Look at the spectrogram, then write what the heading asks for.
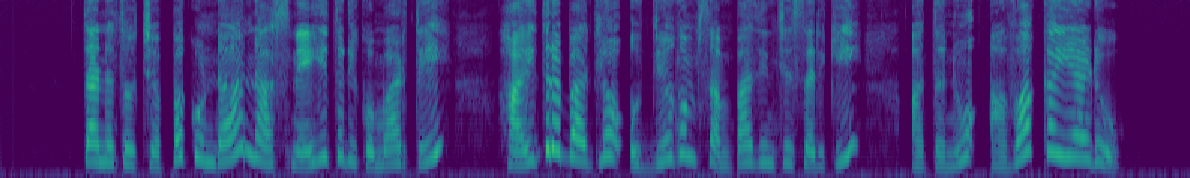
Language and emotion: Telugu, surprised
